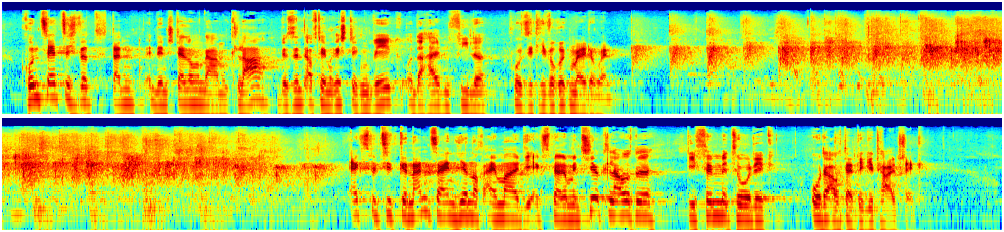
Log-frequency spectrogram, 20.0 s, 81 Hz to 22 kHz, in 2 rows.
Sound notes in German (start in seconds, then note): 6.2 Beifall BÜNDNIS 90/DIE GRÜNEN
